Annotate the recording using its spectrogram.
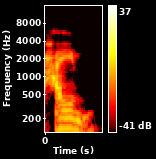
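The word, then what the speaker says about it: חיים: escribe con 4 letras en hebreo que se pronuncian como Haim.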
